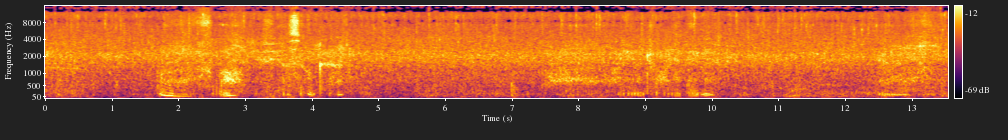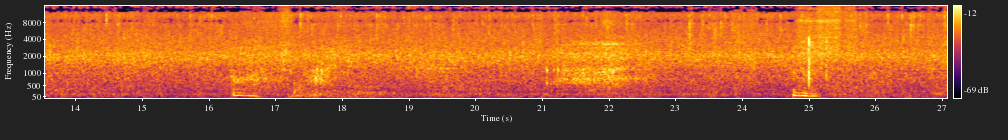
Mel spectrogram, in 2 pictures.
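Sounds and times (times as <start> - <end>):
steady rain patter: 0.0 - 27.0.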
